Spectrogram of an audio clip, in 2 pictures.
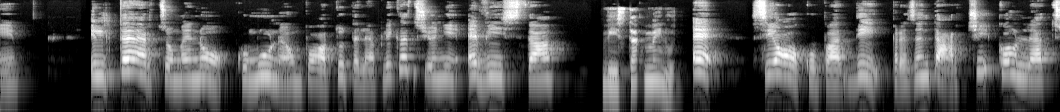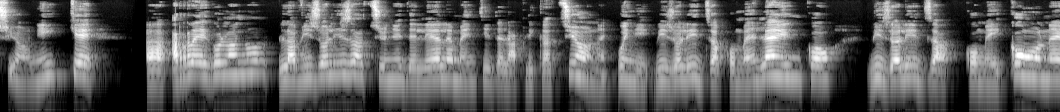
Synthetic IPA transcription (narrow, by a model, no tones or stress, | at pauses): i | ilt̪ɛrt̪somenokomuːneumpɔat̪ːut̪ːeleapːlikat̪sːjoːniɛvist̪a | vist̪amenue | siɔkːupad̪ipɾezent̪art͡ʃikonleat̪sːjoːnike | rɛɡulanolavizualid̪zːat̪sːjoːnid̪elielemɛnt̪id̪elapːlikat̪sjɔːnḛkwind̪ivizualid̪zːakomeːlɛŋko | vizualid̪zːakomeikɔːne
